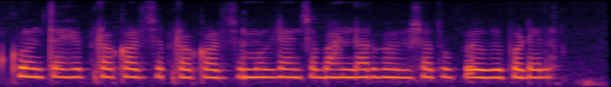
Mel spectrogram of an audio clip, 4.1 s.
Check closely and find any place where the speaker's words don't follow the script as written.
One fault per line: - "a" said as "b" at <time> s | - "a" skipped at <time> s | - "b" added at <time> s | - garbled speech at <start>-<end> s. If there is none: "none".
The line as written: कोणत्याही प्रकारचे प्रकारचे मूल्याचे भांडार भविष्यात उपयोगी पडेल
none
